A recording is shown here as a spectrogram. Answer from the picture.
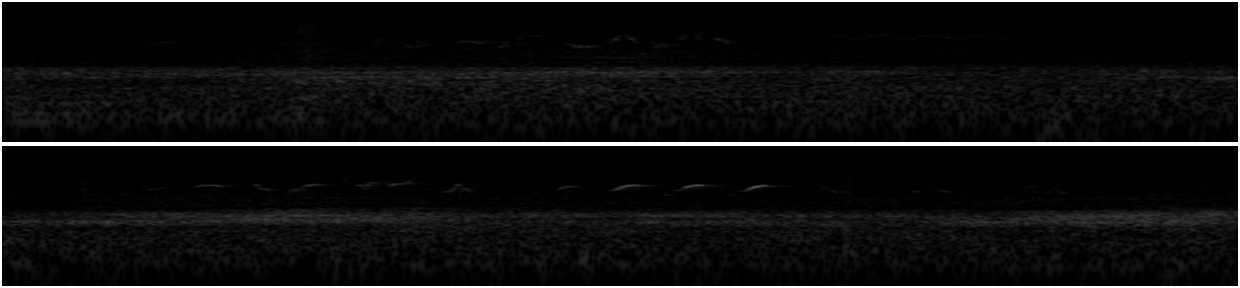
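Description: A small songbird singing in quick runs of high, short chirps: once about two seconds in and again, longer, from about seven to ten seconds in, over a steady outdoor hiss.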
